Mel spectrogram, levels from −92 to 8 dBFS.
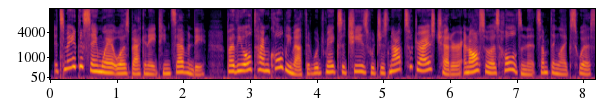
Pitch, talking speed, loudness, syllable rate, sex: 255 Hz, 270 wpm, -19 LUFS, 6.5 syllables/s, female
